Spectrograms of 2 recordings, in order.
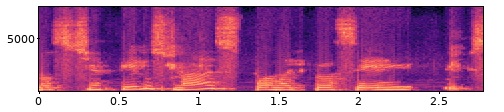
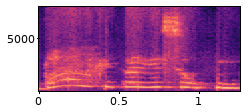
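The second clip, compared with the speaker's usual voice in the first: put-on shouting, pitched higher; 14 semitones higher than usual. Retelling how the husband shouted at an intruder: imitating someone shouting. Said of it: "Saiu gritando".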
